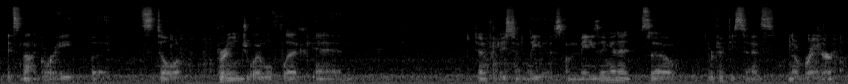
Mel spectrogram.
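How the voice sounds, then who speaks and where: A man with a very low, hoarse voice runs through a pile of cheap movie finds, easygoing and rambling, with fillers along the way. There is clear steady noise behind him. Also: normal speed. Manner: relaxed, rambling, with fillers and asides. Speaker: vlogger showing thrift finds. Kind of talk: casual vlog.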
